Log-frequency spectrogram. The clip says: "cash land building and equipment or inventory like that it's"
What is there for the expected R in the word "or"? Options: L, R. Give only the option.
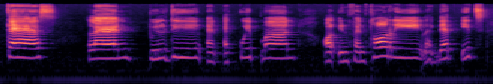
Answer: L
